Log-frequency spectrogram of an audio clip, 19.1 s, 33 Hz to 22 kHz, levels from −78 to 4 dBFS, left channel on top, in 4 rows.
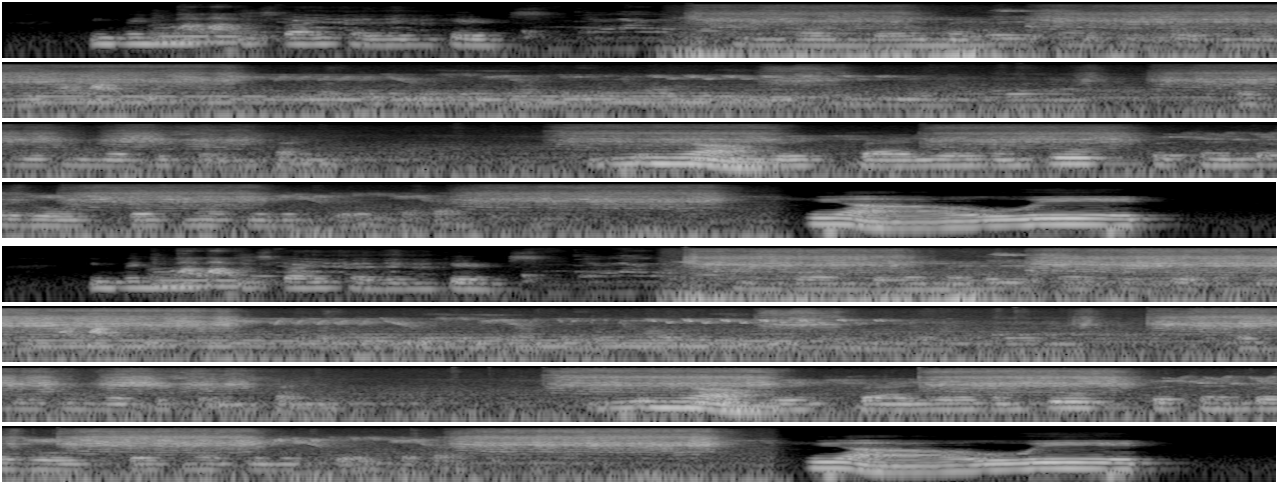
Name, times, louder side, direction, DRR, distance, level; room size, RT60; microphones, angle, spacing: voice 1, 0.3-2.0 2.5-5.6 5.9-8.9 9.4-10.9 11.7-16.4, equal, 50° right, 0 dB, 1.1 m, -33 dB
sound 1, 0.5-10.1, right 2 dB, 25° right, 0.7 m, -35 dB
sound 2, 2.5-17.2, right 7 dB, 70° right, 0.8 m, -25 dB
voice 2, 11.7-12.5 17.4-18.6, equal, ahead, 4 dB, 0.4 m, -23 dB
4.8 x 3.0 x 3.7 m, 0.27 s
head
